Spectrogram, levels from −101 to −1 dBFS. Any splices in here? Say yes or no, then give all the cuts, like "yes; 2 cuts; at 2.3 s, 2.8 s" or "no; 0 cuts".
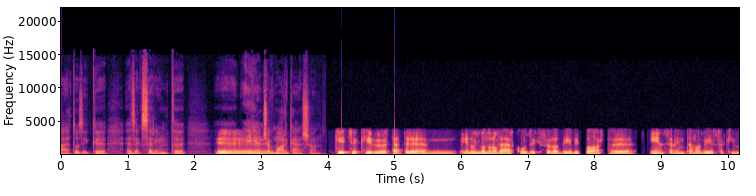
yes; 2 cuts; at 4.0 s, 6.5 s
